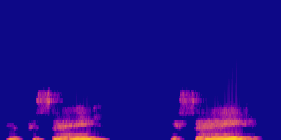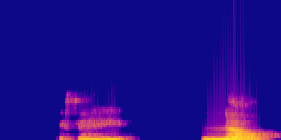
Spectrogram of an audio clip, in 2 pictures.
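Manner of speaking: soft, faltering whisper. A narrator's reading. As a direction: barely get the words out. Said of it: "whispered Despero".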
